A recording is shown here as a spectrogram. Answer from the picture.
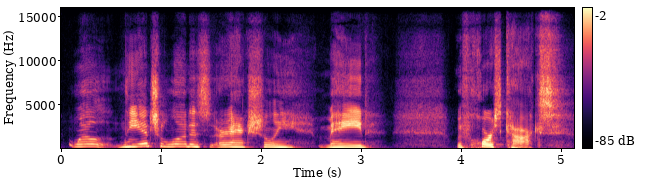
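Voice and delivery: timid waitress slowing down for the reveal. Acted. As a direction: confide it, slowing on the punchline. Sally reveals menu secret.

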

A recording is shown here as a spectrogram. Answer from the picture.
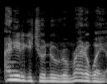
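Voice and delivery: fast apologetic rush; flustered rush. Retold or imitated. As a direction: hurry it like a panicked clerk. Imitating flustered clerk.

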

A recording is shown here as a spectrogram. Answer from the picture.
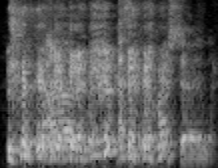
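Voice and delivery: flustered laugh through the words. Real, not acted. To the host, caught off guard, laughing. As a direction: giggle while stalling for time.

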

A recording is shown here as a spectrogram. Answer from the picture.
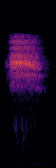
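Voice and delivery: a soft hushing shh. A narrator's reading. Boy hushing the girl in the dark tent with a soft shh. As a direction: shush her quietly so nobody hears. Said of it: "he said".

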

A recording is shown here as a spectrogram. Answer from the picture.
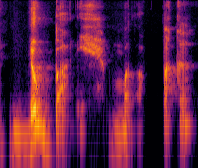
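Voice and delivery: whispered taunt, toned down to nothing; hushed trash talk after a brag; menacing whisper. Acted. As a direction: hiss it under your breath like a threat. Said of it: "I did a little bit, a little bit more".

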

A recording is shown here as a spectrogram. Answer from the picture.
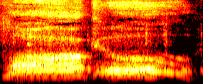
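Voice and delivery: high, very loud demonic howl; possessed demon. Retold or imitated. Woman being walked out of the restaurant, demon-possessed voice. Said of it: "she was possessed by a demon".

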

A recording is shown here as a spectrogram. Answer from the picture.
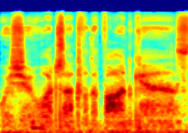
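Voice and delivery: hushed whispered suggestion. Pretend. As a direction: whisper it like a secret aside. Repeats the whispered aside.

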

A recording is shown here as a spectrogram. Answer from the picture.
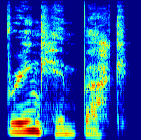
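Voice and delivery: high, loud, drawn-out plea; desperate cry. A narrator's reading. Old woman begging for her dead son, crying out. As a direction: cry it slowly and insistently. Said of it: "cried the old woman".

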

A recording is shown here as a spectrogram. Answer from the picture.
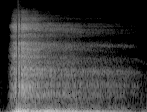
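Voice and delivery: a loud, long, breathy sigh; deep demo sigh. Shown as a demonstration. Pastor demonstrating Jesus sighing deeply to the congregation, big loud sigh. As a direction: heave a big sigh to show how Jesus sighed. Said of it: "Like that, kinda like that".

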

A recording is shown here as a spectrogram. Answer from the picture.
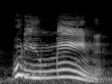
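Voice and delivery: high, exclaiming question; exclaimed. Acted. Preacher reading Nicodemus, exclaimed and high. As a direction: make it a real exclamation. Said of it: "exclaimed Nicodemus".

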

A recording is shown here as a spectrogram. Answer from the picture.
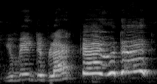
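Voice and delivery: very high, slow, loud question; mock her in a squeaky slow voice; mimicked clueless girlfriend. Voicing clueless girlfriend's reply.

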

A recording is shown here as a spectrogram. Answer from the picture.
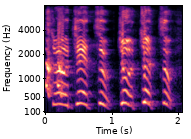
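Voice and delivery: high, laughing jiu-jitsu said as chu-chu-tsu; laughing repeat. Real, not acted. Joking about why he backs Mackenzie, laughing.

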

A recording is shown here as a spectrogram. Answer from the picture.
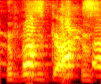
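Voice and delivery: high loud burst of laughter. Real, not acted. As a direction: crack up loudly. Laughing hard at cousin.

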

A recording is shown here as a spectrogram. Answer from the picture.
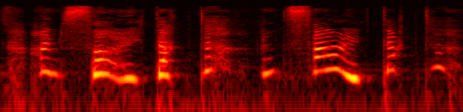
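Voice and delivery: very high tiny timid voice; Audrey's little voice. Retold or imitated. Fan imitating Audrey's tiny, very high voice. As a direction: squeak it up high, small and apologetic. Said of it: "with her little voice".

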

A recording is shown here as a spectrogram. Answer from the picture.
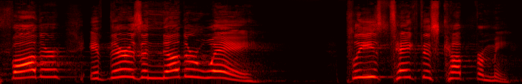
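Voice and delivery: loud, high pleading prayer; crying out to God. Acted. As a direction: cry it out to the Father. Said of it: "he cried out to God".

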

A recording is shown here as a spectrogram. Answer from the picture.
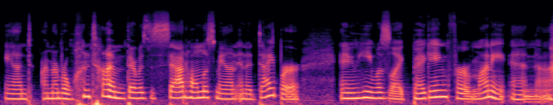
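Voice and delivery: normal talking voice

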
